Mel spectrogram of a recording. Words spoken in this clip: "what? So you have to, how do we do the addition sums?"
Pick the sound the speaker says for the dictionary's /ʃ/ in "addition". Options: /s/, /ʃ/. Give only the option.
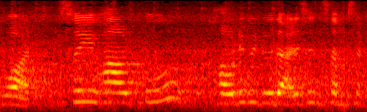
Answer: /s/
